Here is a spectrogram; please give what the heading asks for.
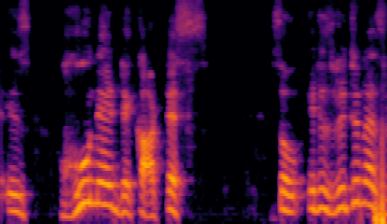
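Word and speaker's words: René Descartes: talk of this uh person in general people pronounce it as Renee decart but the original French pronunciation is Hun decartes so it is written as rainy but we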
